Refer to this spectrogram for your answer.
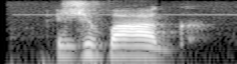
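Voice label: "зьваг", Komi, female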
